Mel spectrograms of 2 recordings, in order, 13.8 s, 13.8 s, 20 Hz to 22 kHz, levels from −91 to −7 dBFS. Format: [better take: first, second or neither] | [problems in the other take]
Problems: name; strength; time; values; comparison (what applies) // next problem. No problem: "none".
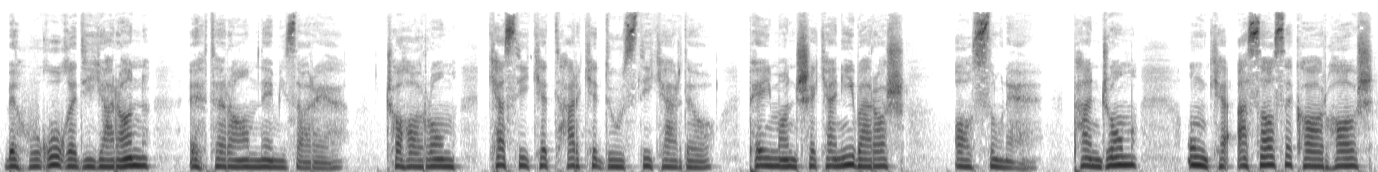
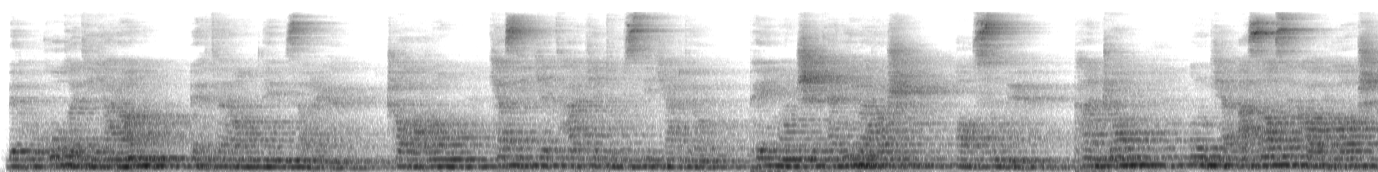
first | off-mic speech; far // room echo; strong; dies away in 2.2 s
